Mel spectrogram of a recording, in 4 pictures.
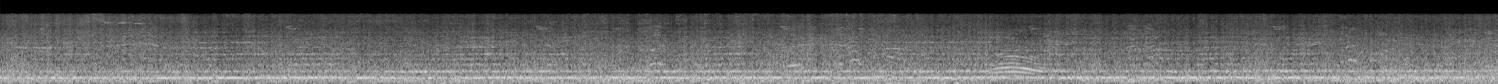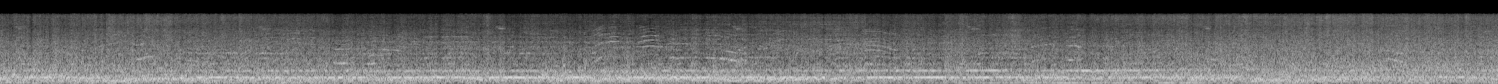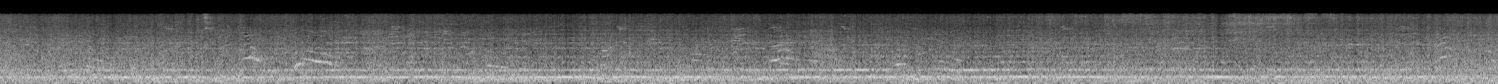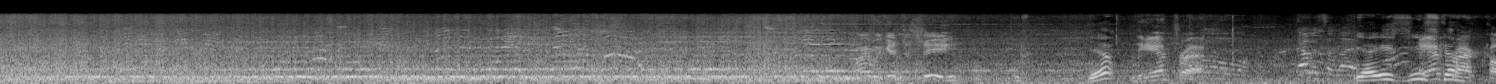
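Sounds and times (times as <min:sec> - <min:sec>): freight car wheels rumbling on rail: 0:00.0 - 0:59.9.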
